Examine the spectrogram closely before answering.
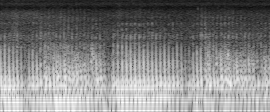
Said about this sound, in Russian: минута мурчания. Минута мурчания. Минута мурчания. О, минута мурчания, как это прекрасно звучит.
